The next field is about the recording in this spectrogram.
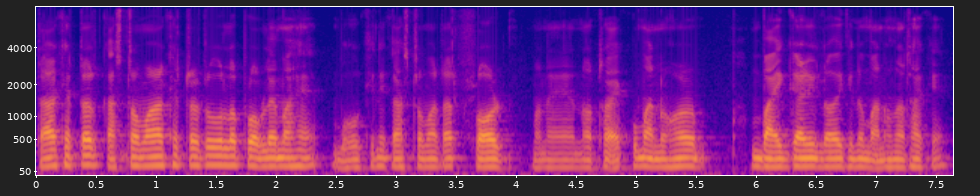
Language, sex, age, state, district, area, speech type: Assamese, male, 30-45, Assam, Charaideo, urban, spontaneous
